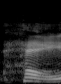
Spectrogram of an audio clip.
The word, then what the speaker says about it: He: Now, it's the Hebrew letter is just spelled H-E. So in English, we would look at that and say it's He, but it's pronounced Hey.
